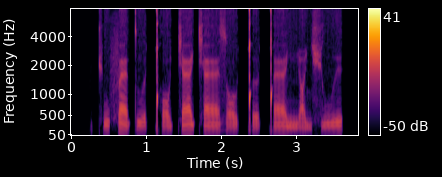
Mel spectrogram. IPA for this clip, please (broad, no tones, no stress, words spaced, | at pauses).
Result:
cʰufæ t̪uə̯ǃʰɔcæ cʰæ zɔʊ̯ǃəǃæ ɲɑʎɕuɪ̯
